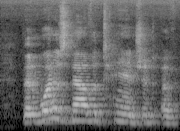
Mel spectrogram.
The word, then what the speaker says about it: tangent: We do not pronounce that tan. Kind of like when you see this. How do you pronounce that? Do you say mr? No, that's crazy. You would say Mr. How do you pronounce that? Do you say mrs? No, it's Mrs. Likewise, when you read that, do you say tan? No, that's silly. When you see that, you read tangent.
